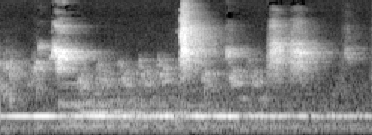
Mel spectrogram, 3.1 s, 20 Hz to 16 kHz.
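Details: Budgerigar kept as a talking pet from 2007 to 2016 gives scratchy warbled mutters punctuated by two harsh high squeaks about a second apart, over an unbroken mechanical hum.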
